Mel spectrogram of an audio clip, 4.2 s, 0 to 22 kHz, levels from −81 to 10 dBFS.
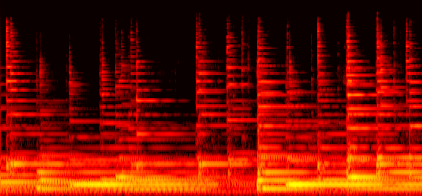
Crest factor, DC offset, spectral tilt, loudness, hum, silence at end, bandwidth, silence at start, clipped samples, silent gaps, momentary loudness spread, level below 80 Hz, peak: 14 dB; under 0.1%; -6 dB/octave; -22 LUFS; none; 0 s; 14.5 kHz; 0 s; under 0.1%; none; 9 LU; -56 dBFS; -8 dBFS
